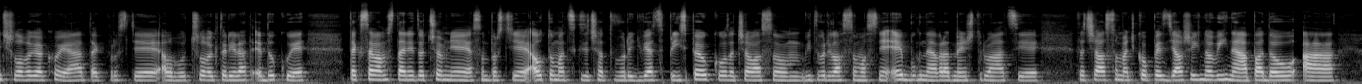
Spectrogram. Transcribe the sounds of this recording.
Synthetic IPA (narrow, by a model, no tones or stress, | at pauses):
it͡ʃlɔʋɛɡakʰɔjat̪ak̚pɾɔscɛa̰lɛbɔt͡ʃlɔʋɛkːt̪ɔɾiːɾaːd̪ɛ̰d̪ukujɛ | t̪aksaʋaːmst̪aɲɛt̪̬ɔt͡ʃɔmɲɛjjasɔmpɾɔscɛʔa̰ʊt̪ɔmat̪i̥t͡skizat͡ʃalat̪ʋɔɾiɟʋɪat͡spɾiːspɛʊkɔʊzat͡ʃalasɔmʋit̪ʋɔɾilasɔmʋlasɲɛʔɛbuɡnaːʋɾad̪mɛnʃt̪ɾuaːt͡siɛ | z̥at͡ʃalasɔmːackɔpɛd͡zɟalʃiːɣnɔʋiːɣnaːpad̪ɔʊʔa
